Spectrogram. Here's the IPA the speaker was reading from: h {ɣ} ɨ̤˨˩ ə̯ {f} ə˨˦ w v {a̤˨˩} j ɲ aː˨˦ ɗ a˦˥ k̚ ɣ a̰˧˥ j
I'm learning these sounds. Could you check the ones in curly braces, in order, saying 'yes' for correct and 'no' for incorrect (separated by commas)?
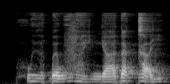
no, no, yes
